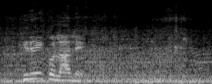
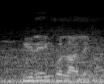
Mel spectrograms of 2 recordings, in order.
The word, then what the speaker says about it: Hirekolale: It's called Hirekolale. It's a little complicated, right? Hirekolale.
